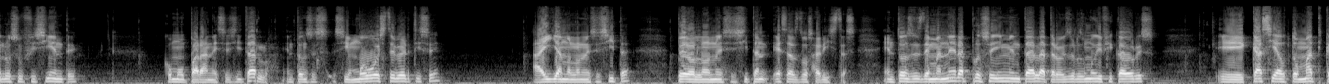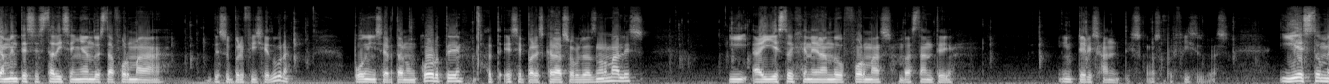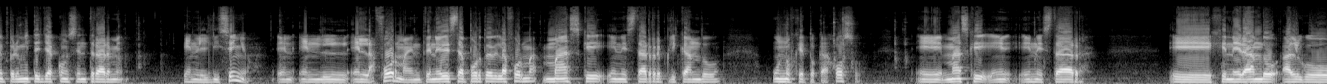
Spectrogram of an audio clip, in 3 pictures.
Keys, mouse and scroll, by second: 0.0 ctrl+middle click, 0.9 click, 1.3 middle click, 2.0 middle click, 2.7 middle click, 3.2 shift+middle click, 3.4-3.8 scroll up 2, 3.8 shift+g, 5.0 click, 5.2 middle click, 5.7 shift+middle click, 6.2-7.9 shift+middle drag, 10.0 shift+middle click, 10.5 scroll down 2, 10.8 shift+middle click, 11.1 click, 11.5 shift+click, 11.8 shift+middle click, 12.5 middle click, 12.6 click, 12.6 shift+2, 13.1 shift+click, 13.5 shift+e, 13.9 click, 14.2 middle click, 14.5 e, 14.9 shift+click, 15.1 shift+middle click, 15.5 click, 15.9 middle click, 16.2 ctrl+r, 16.9 ctrl+click, 17.3 Escape, 17.9 alt+s, 19.7 alt+shift+click, 19.9 alt+shift+middle click, 20.1 alt+shift+middle click, 20.7 alt+shift+z, 20.7 middle click, 21.4 alt+shift+z, 21.6 alt+shift+middle click, 22.2 1, 22.4 alt+shift+middle click, 23.0 click, 23.6 click, 24.1 shift+f, 24.4 middle click, 24.8 f, 25.0 shift+middle click, 25.9 ctrl+click, 26.1 middle click, 27.5 click, 27.6 ctrl+b, 27.8 ctrl+shift+middle click, 28.0 ctrl+shift+middle click, 29.8 middle click, 30.7 middle click, 31.3 click, 31.8 shift+middle click, 32.1 click, 32.6 shift+click, 33.2 shift+middle click, 33.5 shift+click, 33.9 shift+click, 34.2 shift+click, 34.5 shift+middle click, 34.9 shift+g, 36.1 click, 36.4 click, 36.9 g, 38.3 click, 38.6 middle click, 38.9 scroll down 2, 39.1 shift+middle click, 39.3 shift+middle click, 39.7 shift+middle click, 39.7 scroll up 1.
